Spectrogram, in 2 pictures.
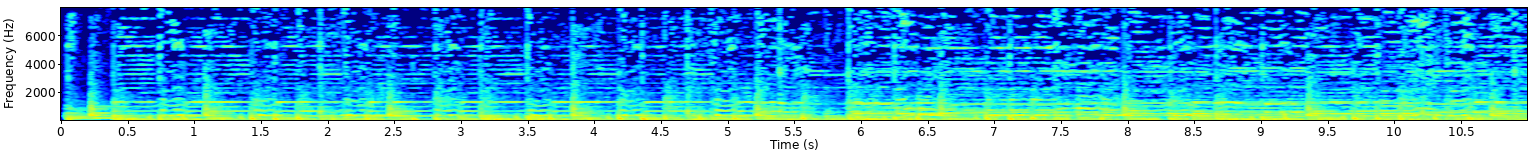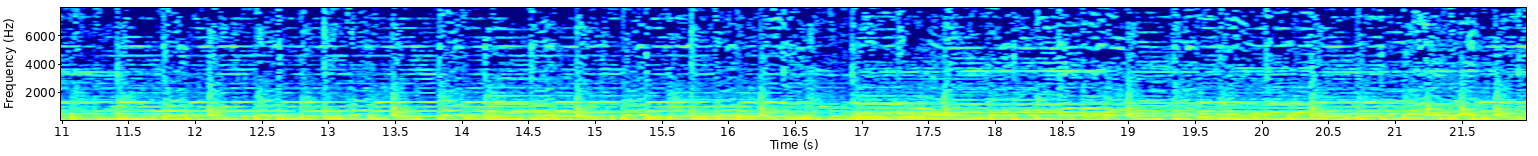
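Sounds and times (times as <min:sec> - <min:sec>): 
instrumental background music: 0:00.0 - 0:21.9.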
